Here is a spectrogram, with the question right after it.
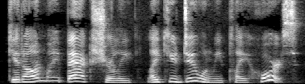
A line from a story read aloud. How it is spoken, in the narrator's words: she exclaimed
